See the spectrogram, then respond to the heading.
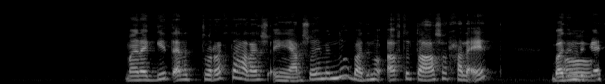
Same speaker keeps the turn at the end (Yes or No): Yes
